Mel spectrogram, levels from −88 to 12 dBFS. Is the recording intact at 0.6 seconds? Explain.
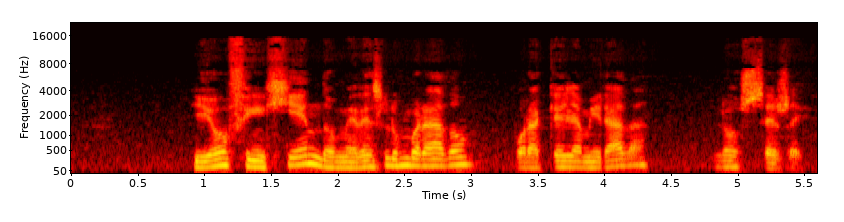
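No. At 0.6 s, as throughout the clip, noise suppressor artifacts are present: the suppressor pulls the room noise down by about 18 dB between words and lets it swell back under the speech. Unlike a gate, it never cuts to silence.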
